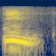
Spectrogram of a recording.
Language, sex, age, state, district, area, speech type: Kannada, male, 18-30, Karnataka, Bellary, rural, conversation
